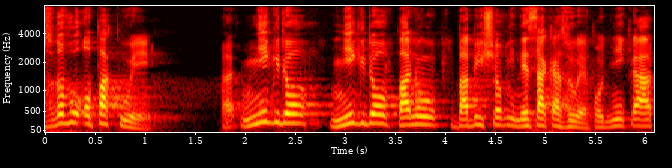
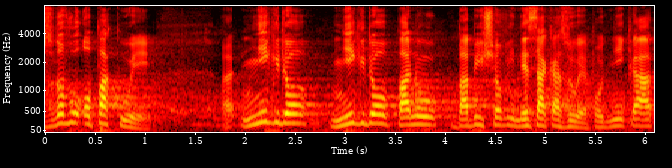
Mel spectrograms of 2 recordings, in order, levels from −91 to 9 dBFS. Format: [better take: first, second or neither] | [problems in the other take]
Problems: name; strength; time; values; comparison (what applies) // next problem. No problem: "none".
second | noise reduction (neural mask model Resemble Enhance denoiser)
